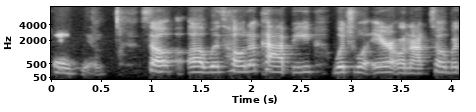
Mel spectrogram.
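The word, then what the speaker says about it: Kotb: Hold a copy. Baby, it's copy. It's copy. Copy? Copy, like the copy paper. Okay, Copy. thank you. So with Hoda Copy, which will air on October 13th at 8 p.m.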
